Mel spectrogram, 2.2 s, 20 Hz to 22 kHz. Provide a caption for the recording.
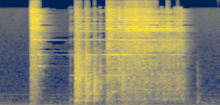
clack-clunk
Dropped and threw some 3.5" hard disk platters in various ways.
Short clack then impact and wobble
clack, impact, metallic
